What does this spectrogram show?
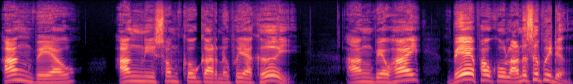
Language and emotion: Bodo, angry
